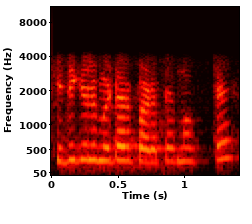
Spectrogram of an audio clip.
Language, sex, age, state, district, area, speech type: Marathi, female, 30-45, Maharashtra, Amravati, urban, conversation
